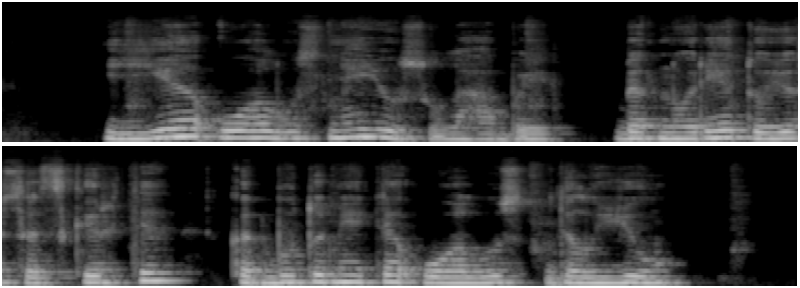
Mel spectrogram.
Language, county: Lithuanian, Alytus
